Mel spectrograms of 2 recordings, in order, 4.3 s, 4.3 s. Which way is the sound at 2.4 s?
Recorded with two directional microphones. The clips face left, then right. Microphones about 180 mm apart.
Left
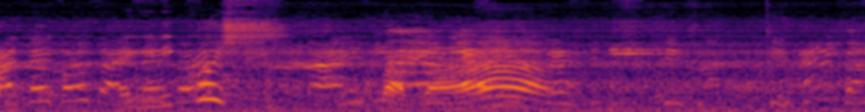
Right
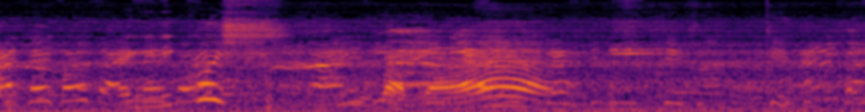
15° right (ahead or behind).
